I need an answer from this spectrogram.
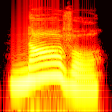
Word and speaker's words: novel: words Rock and not novel has two syllables and the stress is on the first one novel novel can be a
